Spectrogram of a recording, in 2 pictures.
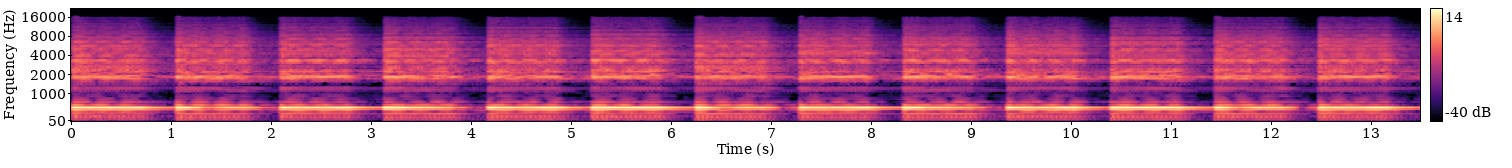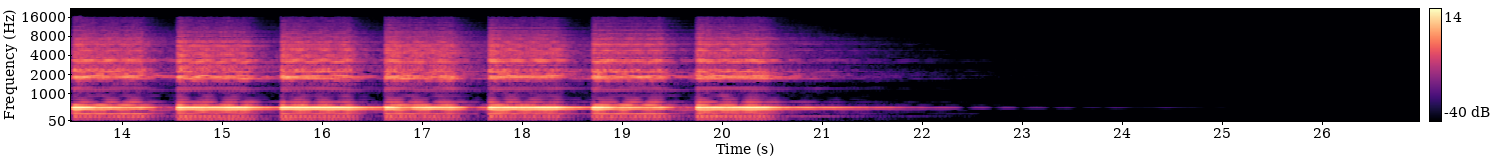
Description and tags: Buzzer Alarm 1
A klaxon alarm.
Made in FL Studio.
Hunting trolls since 2016!
BTC: 36C8sWgTMU9x1HA4kFxYouK4uST7C2seBB
BAT: 0x45FC0Bb9Ca1a2DA39b127745924B961E831de2b1
LBC: bZ82217mTcDtXZm7SF7QsnSVWG9L87vo23
alarm, alert, buzzer, emergency, klaxon, military, warning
